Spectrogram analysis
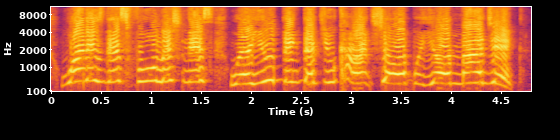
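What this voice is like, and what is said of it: Put-on Guyanese accent. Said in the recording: “in my Guyanese voice.”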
